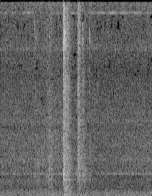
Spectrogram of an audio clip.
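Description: Steady low mechanical hum, with one short sharp knock or click about a second in.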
